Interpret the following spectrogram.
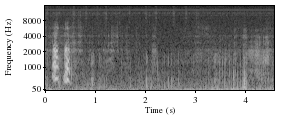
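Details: Golden Retriever giving two quick loud barks at the start, then a quieter yelp near the four-second mark over low room noise.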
